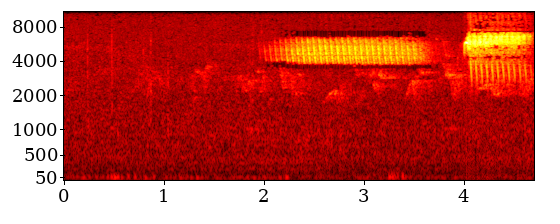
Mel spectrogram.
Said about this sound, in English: Orange Crown Warbler also singing.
